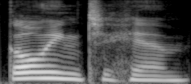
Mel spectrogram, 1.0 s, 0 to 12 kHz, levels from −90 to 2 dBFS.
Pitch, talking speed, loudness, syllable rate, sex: 200 Hz, 190 wpm, -17 LUFS, 3.5 syllables/s, female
